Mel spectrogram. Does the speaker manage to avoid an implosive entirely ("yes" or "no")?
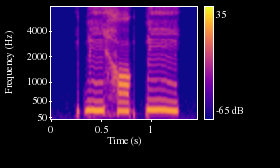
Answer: no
